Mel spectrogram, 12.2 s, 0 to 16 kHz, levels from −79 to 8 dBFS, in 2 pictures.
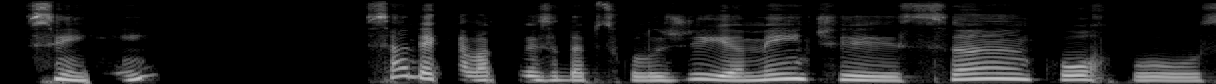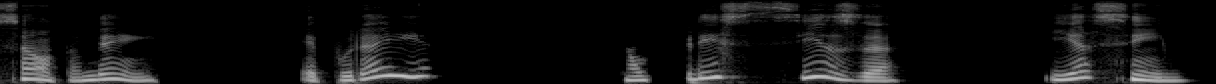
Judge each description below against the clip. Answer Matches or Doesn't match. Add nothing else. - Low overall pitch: Doesn't match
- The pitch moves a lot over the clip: Matches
